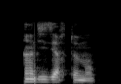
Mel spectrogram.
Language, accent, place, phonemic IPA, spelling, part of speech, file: French, France, Lyon, /ɛ̃.di.zɛʁ.tə.mɑ̃/, indisertement, adverb, LL-Q150 (fra)-indisertement.wav
- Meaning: ineloquently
